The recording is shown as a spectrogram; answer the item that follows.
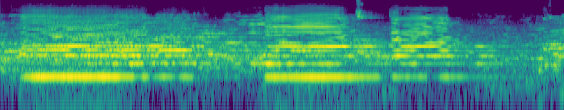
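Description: A horn held on one steady low note in two long blasts, each ending in a couple of short toots, over the hum of an indoor crowd.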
